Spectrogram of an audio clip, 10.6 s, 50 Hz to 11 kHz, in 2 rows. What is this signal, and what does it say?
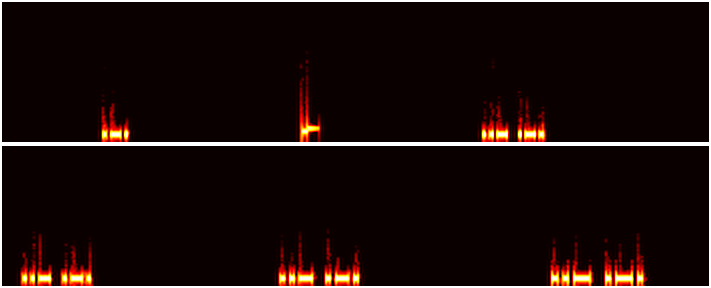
Morse code, heard as a keyed tone, about 37 wpm, 700 Hz. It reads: R UR UR UR UR
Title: Speed-Racing Top 90 QSO Elements 30wpm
